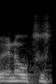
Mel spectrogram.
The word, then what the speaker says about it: Ilinalta: last known location is Ilinalta's Deep. I've been saying it wrong for years. I've been always saying Ilinalta.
